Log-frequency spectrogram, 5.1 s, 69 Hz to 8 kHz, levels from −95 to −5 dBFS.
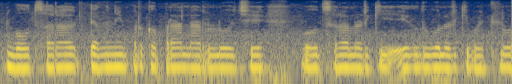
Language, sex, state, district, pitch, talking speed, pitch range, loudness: Maithili, female, Bihar, Katihar, 175 Hz, 175 wpm, 175-180 Hz, -16 LUFS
